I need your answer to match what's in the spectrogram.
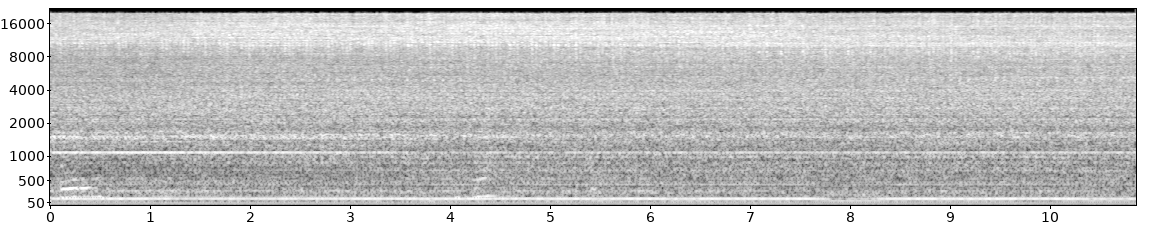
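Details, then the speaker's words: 2008 Mazda 3 manual, nearly 200,000 km, idling: constant high squeal from the front of the engine that holds its pitch, from the worn serpentine and AC belts, which the owner then replaces; worn drive belt noise. "it's coming on to 200 000 k's now and it's making some noise from the belt area"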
